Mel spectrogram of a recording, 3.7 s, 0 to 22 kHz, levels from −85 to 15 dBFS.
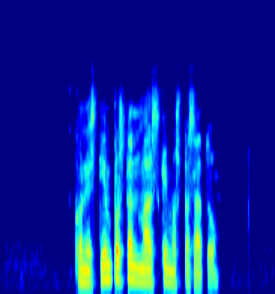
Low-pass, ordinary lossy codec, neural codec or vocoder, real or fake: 7.2 kHz; Opus, 16 kbps; none; real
